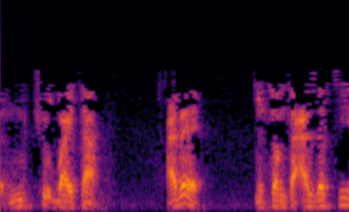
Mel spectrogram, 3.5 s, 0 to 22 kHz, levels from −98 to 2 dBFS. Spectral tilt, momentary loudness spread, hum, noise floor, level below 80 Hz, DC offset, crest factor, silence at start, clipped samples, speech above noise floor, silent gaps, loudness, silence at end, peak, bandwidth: -9.5 dB/octave; 13 LU; none; -68 dBFS; -68 dBFS; under 0.1%; 18 dB; 0 s; under 0.1%; 40 dB; none; -29 LUFS; 0 s; -12 dBFS; 5.8 kHz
